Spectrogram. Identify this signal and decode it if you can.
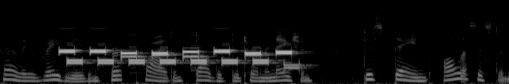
Multi-frequency trunk signalling (R2, with the far end's replies), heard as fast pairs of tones, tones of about 160 ms, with speech in English. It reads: 00234036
